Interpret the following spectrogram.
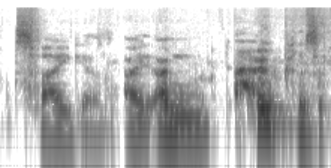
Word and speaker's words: Zweigelt: Yes, wine number 6, Zweigelt. Probably more T at the beginning of Zweigelt.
